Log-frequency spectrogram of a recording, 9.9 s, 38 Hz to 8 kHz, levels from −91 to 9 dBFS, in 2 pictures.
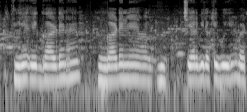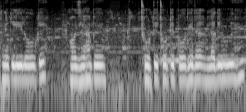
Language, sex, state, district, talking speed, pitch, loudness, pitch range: Hindi, male, Uttar Pradesh, Etah, 145 wpm, 175 Hz, -12 LUFS, 170-180 Hz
